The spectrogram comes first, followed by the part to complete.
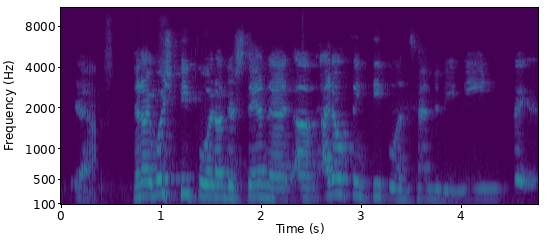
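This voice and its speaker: Projecting a raised voice at a fairly quick pace, a man with an American accent speaks high in pitch with ordinary pitch variation. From US Midwest, Gary, Indiana. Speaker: abuse survivor and advocate. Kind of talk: interview testimony. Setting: video call. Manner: halting.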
